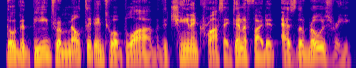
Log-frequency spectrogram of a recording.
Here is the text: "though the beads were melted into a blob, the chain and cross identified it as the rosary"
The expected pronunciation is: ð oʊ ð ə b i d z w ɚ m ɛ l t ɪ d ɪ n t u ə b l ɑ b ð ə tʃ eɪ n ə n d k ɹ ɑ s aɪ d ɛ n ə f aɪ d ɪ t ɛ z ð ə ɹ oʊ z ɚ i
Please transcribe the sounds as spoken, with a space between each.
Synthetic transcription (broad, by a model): ð oʊ ð ə b i d z w ɚ m ɛ l t ɪ d ɪ n t u ə b l ɑ b ð ə tʃ eɪ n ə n k ɹ ɑ s aɪ d ɛ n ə f aɪ d ɪ t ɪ z ð ə ɹ oʊ z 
